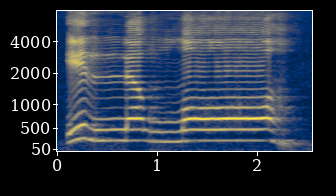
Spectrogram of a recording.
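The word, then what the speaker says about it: إلا الله: Ilahnya tipis, Allahnya tebal. Sama seperti sallallahu. Sallallahu, la-nya tipis, Allahnya tebal. Nah, sama ya. Jadi jangan ikut tebal ilahnya. Illallah.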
